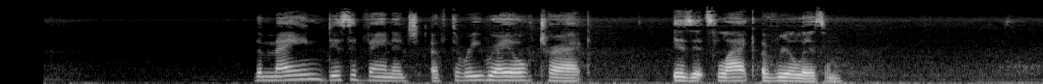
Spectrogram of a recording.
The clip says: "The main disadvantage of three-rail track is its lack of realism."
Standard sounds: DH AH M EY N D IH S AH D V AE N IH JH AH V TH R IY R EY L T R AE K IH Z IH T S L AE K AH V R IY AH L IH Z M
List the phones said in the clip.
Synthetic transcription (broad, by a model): DH AH M EY N D IH S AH D V AE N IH JH AH V TH R IY R EY L T R AE K IH Z IH T S L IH K AH V R IY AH L IH Z M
